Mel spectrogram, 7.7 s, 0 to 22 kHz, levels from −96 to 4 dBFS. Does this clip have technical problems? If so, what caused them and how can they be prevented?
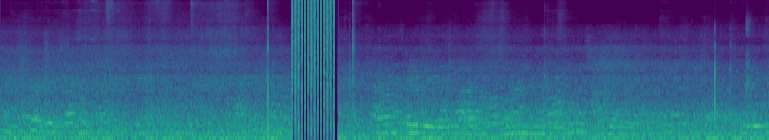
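Yes. From 2.92 to 3.38 s the sound is replaced by very loud, chattering static: a compressed stream played as audio. Short bursts of about 5.3 ms of noise repeat 31.25 times a second with silence between them, which fits Dolby Digital (AC-3) frames sent as if they were ordinary samples and never decoded. That steady, machine-like 31 Hz chatter separates it from broadband noise or clipping, which have no frame rhythm. To prevent it, set the receiver or output to decode or bitstream-pass the format correctly, or send plain PCM.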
